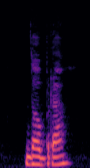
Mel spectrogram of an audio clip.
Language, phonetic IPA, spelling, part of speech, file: Polish, [ˈdɔbra], Dobra, proper noun, LL-Q809 (pol)-Dobra.wav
